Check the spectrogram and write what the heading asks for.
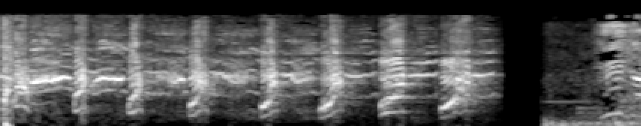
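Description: A person laughing in a rapid run of about ten short 'ha' syllables, each falling in pitch, about three a second, cutting off abruptly near the end.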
